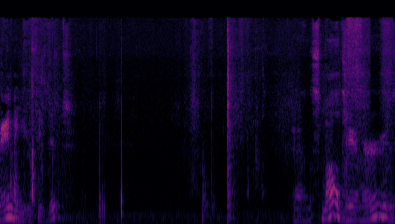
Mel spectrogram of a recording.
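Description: Sheets of paper rustle and slide as pages are turned by hand.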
